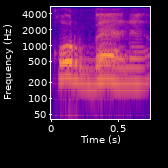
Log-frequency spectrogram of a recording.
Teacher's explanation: طيب أكمل إذ قرب قربانا نراعي كذلك الباء بعد في كلمة قربانا طبعا القاف مفخمة والراء أيضا مفخمة فنراعي ترقيق الباء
